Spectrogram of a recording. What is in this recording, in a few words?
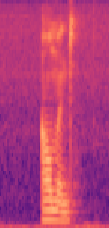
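"almond", USA, male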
